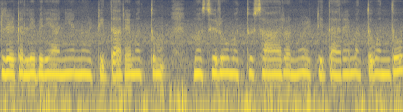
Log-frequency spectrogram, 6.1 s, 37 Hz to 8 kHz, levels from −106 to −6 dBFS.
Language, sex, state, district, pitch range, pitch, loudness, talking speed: Kannada, female, Karnataka, Raichur, 230-240 Hz, 235 Hz, -15 LUFS, 110 wpm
